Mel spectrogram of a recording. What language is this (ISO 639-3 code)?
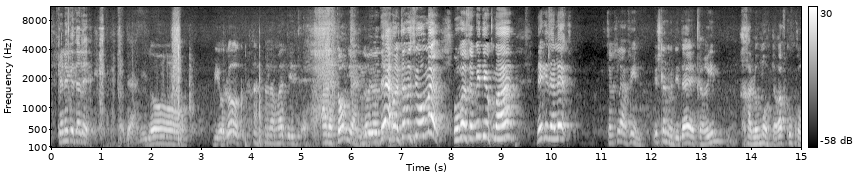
heb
